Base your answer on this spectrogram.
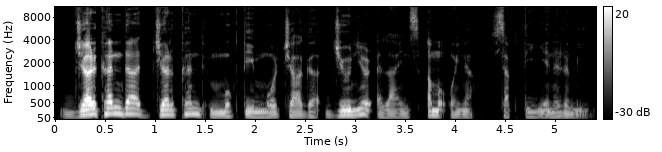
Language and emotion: Manipuri, neutral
